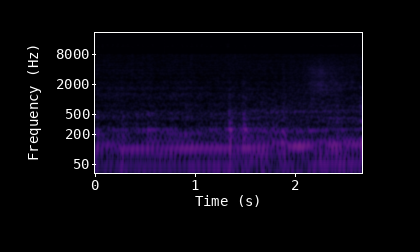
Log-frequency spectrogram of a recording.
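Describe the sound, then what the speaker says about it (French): A motorcycle passes along a hot town street in Condom, Gascony, a low engine rumble that swells and fades at close to moderate range with no talk over it. "Je vais peut-être laisser passer la moto."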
